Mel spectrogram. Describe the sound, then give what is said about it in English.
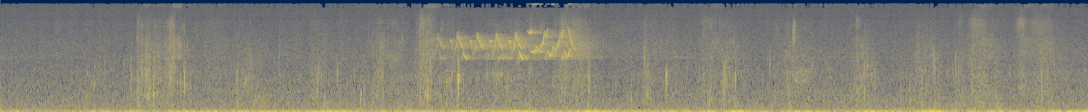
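A yellow warbler sings one short, bright, rapid phrase midway through, fairly clear above a steady background of footsteps crunching along a trail. “There's our yellow warbler.”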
